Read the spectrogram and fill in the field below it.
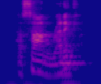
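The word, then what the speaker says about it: Haason Reddick: Who's Hanson Hedrick? – Hassan Reddick. – What did I say? – Not that. You no. pronounce it 100% wrong.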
